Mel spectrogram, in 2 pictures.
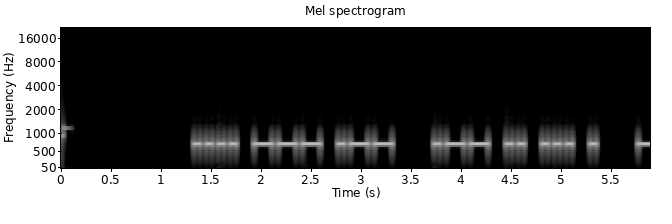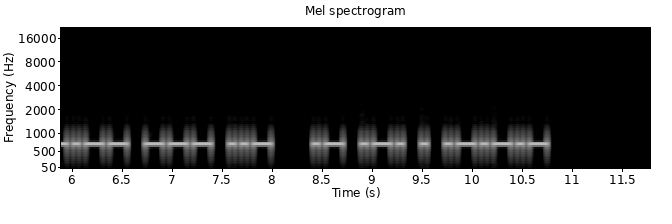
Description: Morse code, heard as a keyed tone, about 21 wpm, 700 Hz. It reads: HOW WISE YOU ARE.
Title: Sentences from Top 1600 Words 20wpm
